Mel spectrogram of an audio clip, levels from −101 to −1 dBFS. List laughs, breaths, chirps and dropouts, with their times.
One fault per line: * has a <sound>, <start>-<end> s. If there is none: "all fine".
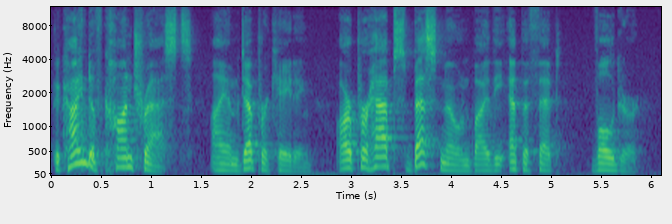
all fine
